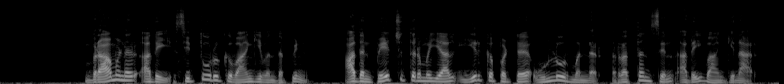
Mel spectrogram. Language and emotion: Tamil, neutral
